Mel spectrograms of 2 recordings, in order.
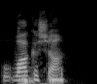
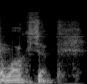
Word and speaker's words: Waukesha: Waukesha. – Yeah, Waukesha, of Milwaukee.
